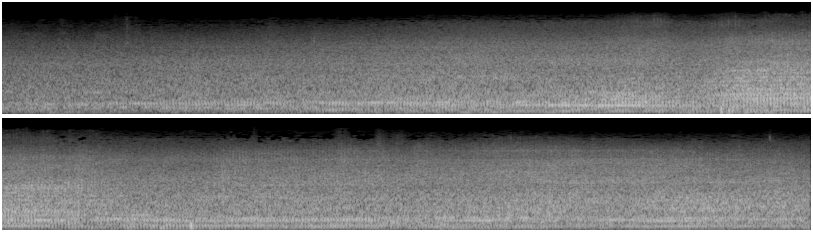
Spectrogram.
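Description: Engine drone, a steady hum that grows louder over the first five seconds or so and then holds.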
